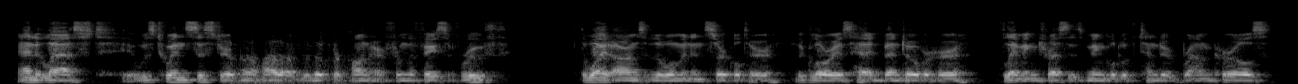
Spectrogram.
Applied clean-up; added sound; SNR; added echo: neural separator model SepFormer DNS4.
